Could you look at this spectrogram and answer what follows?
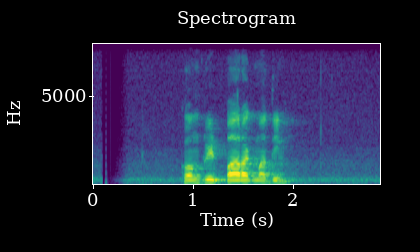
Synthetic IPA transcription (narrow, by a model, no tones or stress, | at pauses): kɔ̃ŋkɾiʈ̚paːɾak̚mat̪iŋ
